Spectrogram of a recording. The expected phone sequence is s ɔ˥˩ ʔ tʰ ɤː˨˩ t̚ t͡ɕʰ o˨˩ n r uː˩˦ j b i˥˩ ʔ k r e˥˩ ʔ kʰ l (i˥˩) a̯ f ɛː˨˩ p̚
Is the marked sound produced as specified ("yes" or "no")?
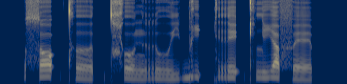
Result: yes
